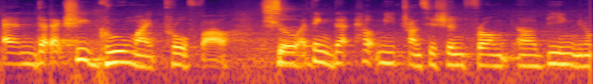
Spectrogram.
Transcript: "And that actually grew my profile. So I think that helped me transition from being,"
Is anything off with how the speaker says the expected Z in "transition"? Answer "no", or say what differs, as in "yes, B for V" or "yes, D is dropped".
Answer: yes, S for Z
